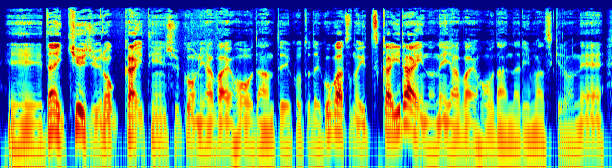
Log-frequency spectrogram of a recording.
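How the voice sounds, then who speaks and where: Male host from Mie, chatty solo talk, quick and rambling, gravelly. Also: fairly low pitch, a little mellow, no echo. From Mie, Japan. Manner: rambling, chatty, tags sentences with "ne". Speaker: podcast host. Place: outdoors.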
